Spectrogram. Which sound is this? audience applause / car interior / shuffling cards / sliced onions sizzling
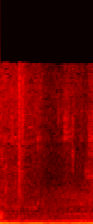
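car interior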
